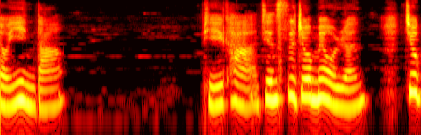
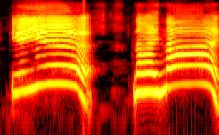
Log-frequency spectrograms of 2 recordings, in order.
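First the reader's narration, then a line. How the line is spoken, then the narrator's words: Loud, anxious calling. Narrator (Chinese): 总不见爷爷奶奶，皮卡就大声叫了起来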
